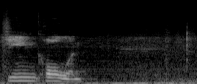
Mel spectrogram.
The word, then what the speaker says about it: Gene Colan: art by the masterful gene colon i know it sounds awkward but that is how you pronounce his name i looked it up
